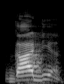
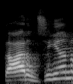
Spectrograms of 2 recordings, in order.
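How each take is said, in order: First: "गार्डियन" with a clear hard d; correct d sound. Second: "गार्जियन" with a j in the middle; common wrong j sound. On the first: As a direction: say "गार्डियन", firm d not j. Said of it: "मैं अब यहां बोल रहा हूं क्या". ("गार्डियन" में साफ़ ड की आवाज़) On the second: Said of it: "हमारे यहां पर इसको क्या बोला जाता है". ("गार्जियन" में ज की आवाज़, गलत उच्चारण) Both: Shown as a demonstration.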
